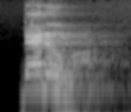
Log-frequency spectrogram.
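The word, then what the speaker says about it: dénouement: और ये सवाल था डेनुमा, इसका प्रोनाउंसिएशन मैंने बताया था, इसका प्रोनाउंसिएशन आपको डेनुमा करना है।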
